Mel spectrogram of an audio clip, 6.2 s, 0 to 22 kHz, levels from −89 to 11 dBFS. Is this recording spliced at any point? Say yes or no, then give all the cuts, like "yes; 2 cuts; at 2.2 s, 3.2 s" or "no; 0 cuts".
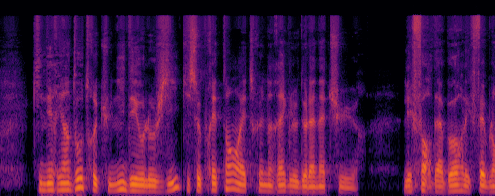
no; 0 cuts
